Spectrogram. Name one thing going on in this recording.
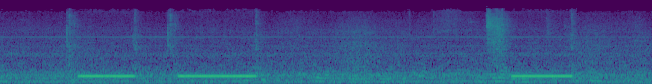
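A surgical cutting device gives out a steady electronic beep in short bursts.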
